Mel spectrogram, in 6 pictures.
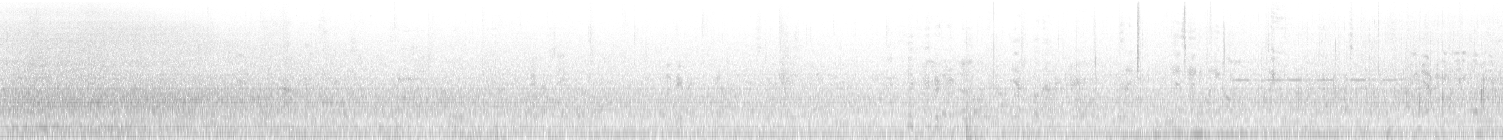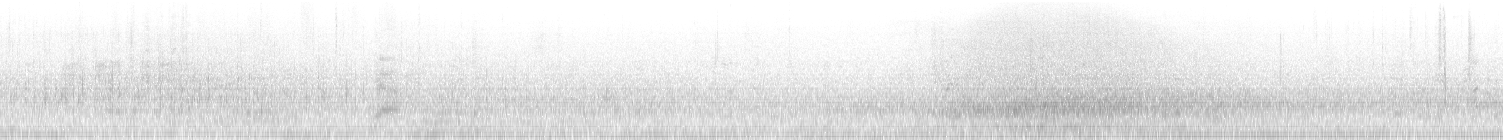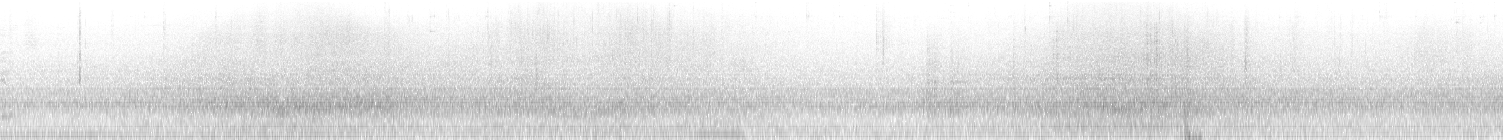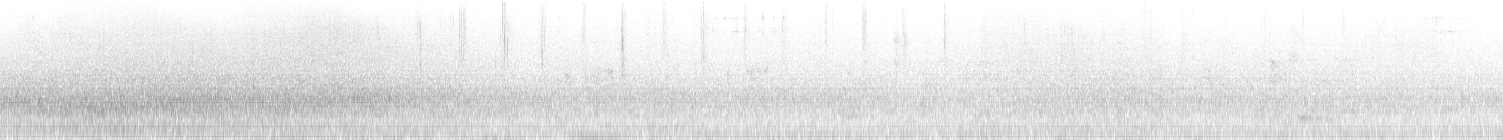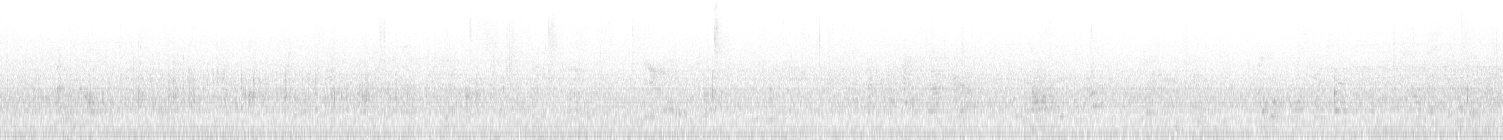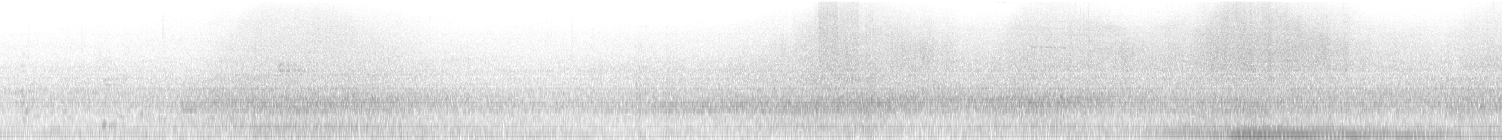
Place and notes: Corner of Holly and Railroad, Bellingham, WA, USA - Passersby
First installment of my project to document the sounds of Bellingham.
This is right at the hub of downtown Bellingham. just passersby.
